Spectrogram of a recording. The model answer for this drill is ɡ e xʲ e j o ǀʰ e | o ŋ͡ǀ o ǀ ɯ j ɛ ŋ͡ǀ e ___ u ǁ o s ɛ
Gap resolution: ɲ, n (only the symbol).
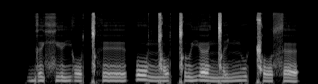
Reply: ɲ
